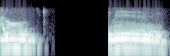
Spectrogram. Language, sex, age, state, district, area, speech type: Odia, male, 18-30, Odisha, Kalahandi, rural, conversation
